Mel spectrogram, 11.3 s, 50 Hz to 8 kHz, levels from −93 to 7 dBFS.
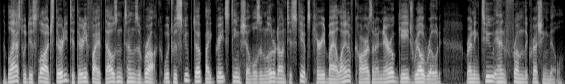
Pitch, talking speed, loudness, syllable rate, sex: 135 Hz, 230 wpm, -17 LUFS, 5.4 syllables/s, male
